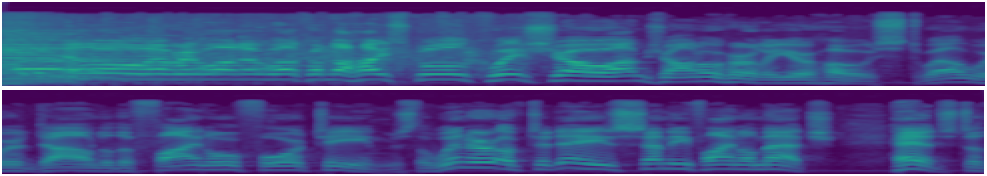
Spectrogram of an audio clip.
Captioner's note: cheering and applause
